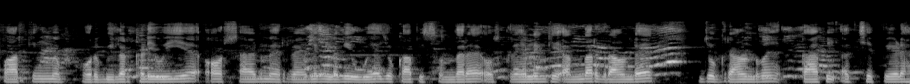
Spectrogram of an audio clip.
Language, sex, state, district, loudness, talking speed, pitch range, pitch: Hindi, male, Uttar Pradesh, Hamirpur, -21 LUFS, 210 wpm, 120-130 Hz, 125 Hz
